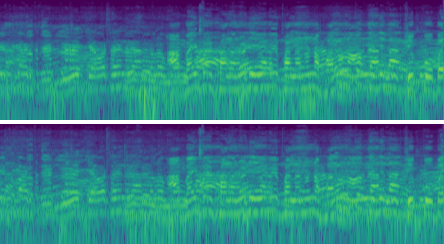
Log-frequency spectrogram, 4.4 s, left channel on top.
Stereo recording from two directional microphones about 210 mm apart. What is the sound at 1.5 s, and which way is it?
A man's voice, 35° right (ahead or behind).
